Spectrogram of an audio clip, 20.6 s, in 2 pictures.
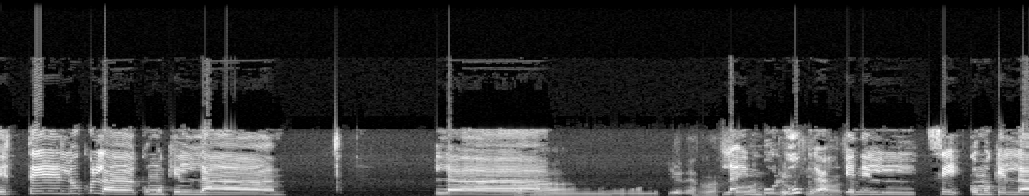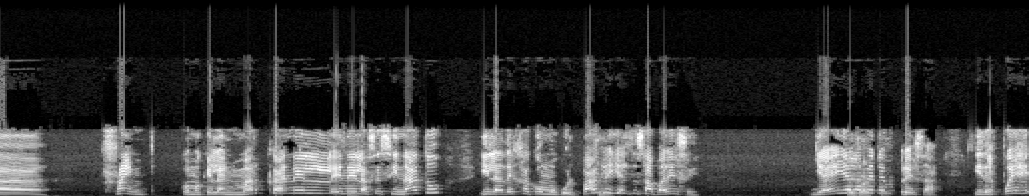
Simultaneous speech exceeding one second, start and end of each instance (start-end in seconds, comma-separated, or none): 7.2-8.7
